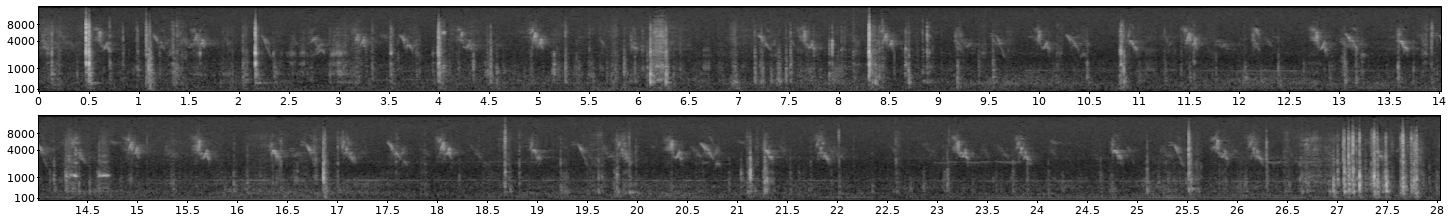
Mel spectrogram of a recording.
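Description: Birds chirping in many short, repeated calls, with scattered sharp clicks and knocks.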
